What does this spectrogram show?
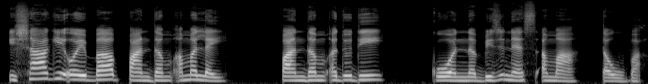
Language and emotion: Manipuri, neutral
